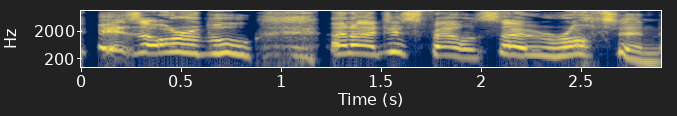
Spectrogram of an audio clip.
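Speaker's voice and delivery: high-pitched comic dismay; distressed, squeaky storytelling; appalled wail. Real, not acted. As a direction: squeal it in horrified disbelief. Appalled at the dog incident.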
